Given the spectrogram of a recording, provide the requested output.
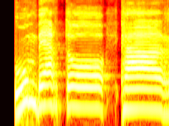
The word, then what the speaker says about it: Humberto Carrillo: Humberto Carrillo. – Ganz genau, das äh, Doppel-L ist ja ein J.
